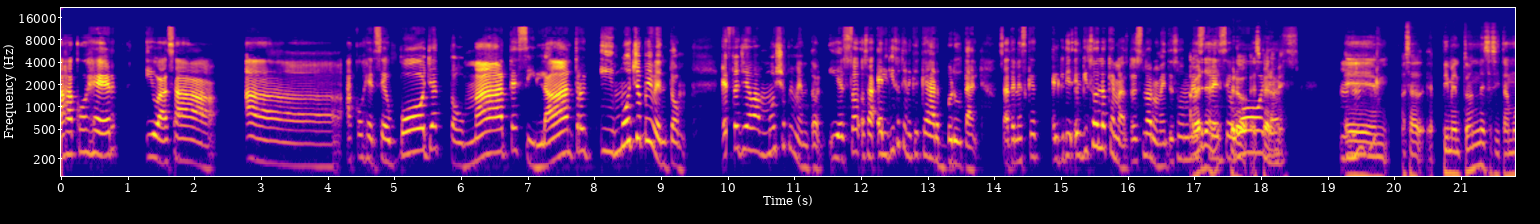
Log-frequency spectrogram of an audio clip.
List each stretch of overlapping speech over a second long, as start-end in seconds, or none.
16.9-18.4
